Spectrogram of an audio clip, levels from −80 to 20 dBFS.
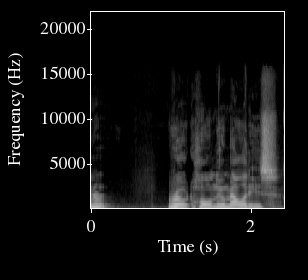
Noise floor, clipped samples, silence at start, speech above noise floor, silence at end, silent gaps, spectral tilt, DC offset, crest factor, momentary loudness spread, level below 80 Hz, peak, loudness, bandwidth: -56 dBFS; under 0.1%; 0 s; 39 dB; 0.1 s; none; -5.5 dB/octave; under 0.1%; 18 dB; 7 LU; -52 dBFS; -2 dBFS; -18 LUFS; 15.5 kHz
